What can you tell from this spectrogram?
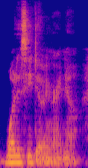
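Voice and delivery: hushed suspicion at the silence; suspicious hush. Retold or imitated. Family noticing the quiet house, hushed and suspicious.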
